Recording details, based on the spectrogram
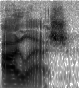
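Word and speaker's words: Eilish: I said it first you didn't even say it right I'm giv it I said Billy she didn't say right Billy eyelash Billy eyelash ill ilish she's ill you know her uh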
